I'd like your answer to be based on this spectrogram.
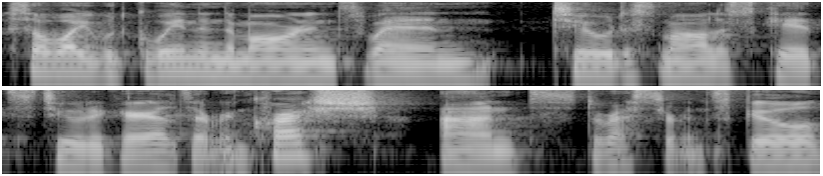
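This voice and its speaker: Against a quiet background, a woman with a Dublin accent talks at a moderate pace in a very deep, low pitch with monotone, flat intonation. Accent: Dublin Irish. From Ireland, Dublin (Ballymun). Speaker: youth worker. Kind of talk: casual chat.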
